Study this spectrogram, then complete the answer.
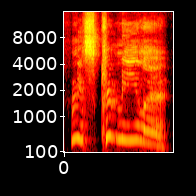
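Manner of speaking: put-on worried small girl, voice up high; a high, anxious child calling her friend; high little girl voice. Game character voiced in turns.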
